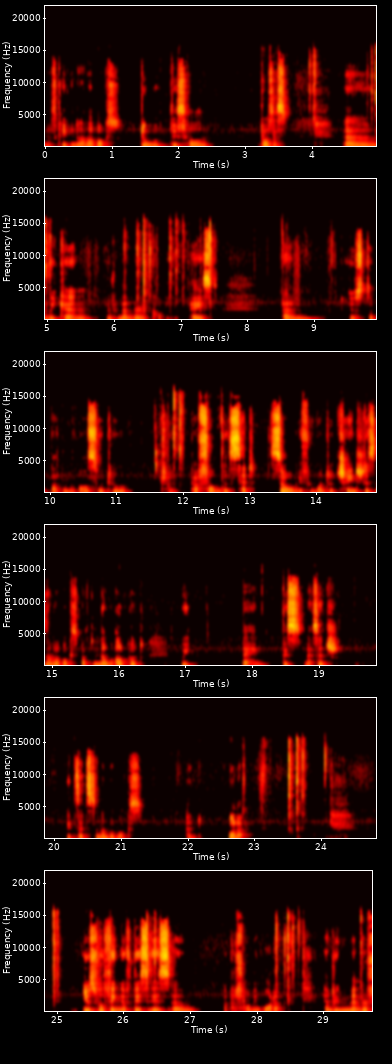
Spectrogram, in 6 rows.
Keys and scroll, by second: 5.1 super+e, 6.7 super+c, 7.1 super+v, 12.0 super+e, 23.8 super+e, 26.7 super+e, 28.7 super+e.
